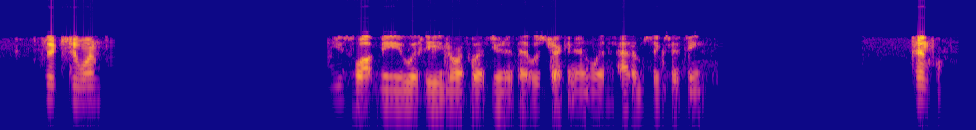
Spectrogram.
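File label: Police Dispatch, p25; Raleigh Police Southeast District Disp; wake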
